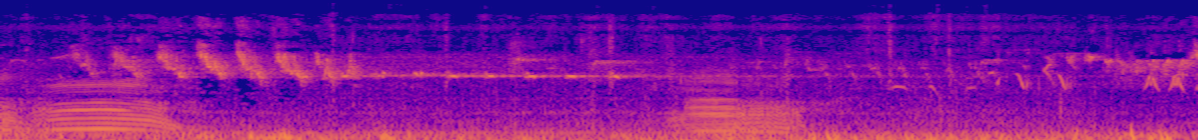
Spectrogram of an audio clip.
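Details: Dozens of farm cows in a large barn: a short falling moo at the start and another about three seconds later, while birds chirp and trill steadily in the background.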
